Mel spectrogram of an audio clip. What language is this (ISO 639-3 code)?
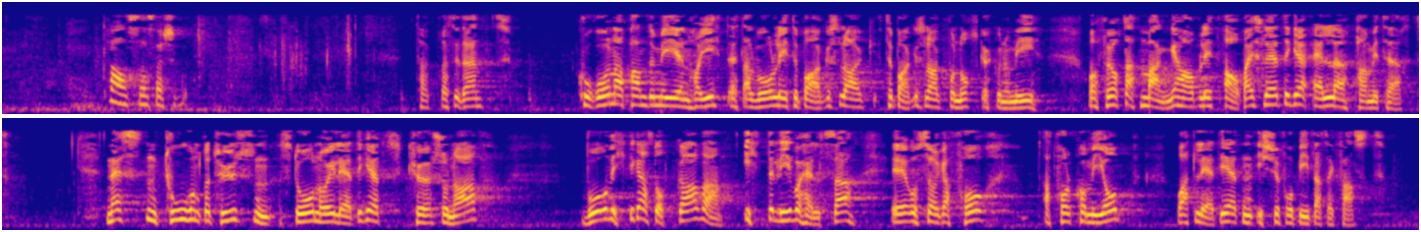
nob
